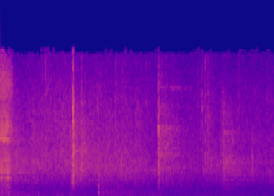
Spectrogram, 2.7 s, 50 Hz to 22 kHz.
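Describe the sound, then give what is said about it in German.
Many Bible pages rustle and flip at once in a hall as listeners turn to Luke chapter 11, a steady soft papery hiss broken by a few brief crisp flicks, with no voices. “Hört sich richtig gut an, wenn das so im Saal rauscht von Blättern.”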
